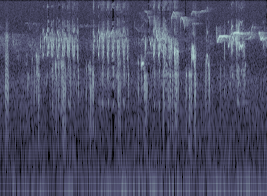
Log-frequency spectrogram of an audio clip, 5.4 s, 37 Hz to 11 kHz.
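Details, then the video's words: Young black storks at their nest in Karula National Park, southern Estonia, beg from the male bringing fish, 11 June 2023, late morning; grating, rapid rasping pulses, then ringing whistled songbird notes take over near the end. "Funny greeting sound by the Kids"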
